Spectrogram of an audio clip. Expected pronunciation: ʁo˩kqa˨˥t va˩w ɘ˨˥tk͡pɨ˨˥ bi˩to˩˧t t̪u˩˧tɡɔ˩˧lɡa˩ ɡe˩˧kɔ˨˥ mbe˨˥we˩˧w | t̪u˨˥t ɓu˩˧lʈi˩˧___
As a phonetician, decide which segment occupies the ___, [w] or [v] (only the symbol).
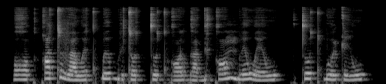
w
